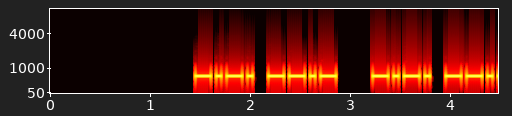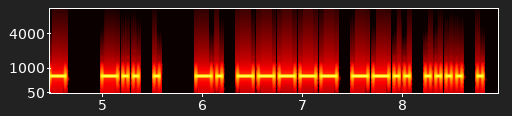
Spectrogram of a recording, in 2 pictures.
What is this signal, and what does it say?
Morse code, heard as a keyed tone, about 23 wpm, 700 Hz. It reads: CQ CQ DE N0ZHE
